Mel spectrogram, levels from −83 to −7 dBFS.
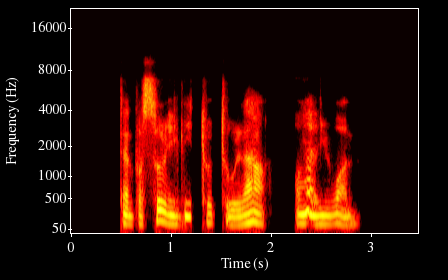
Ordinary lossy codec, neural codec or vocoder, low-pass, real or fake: Opus, 16 kbps; codec, 16 kHz, 1 kbps, FreqCodec, larger model; 7.2 kHz; fake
